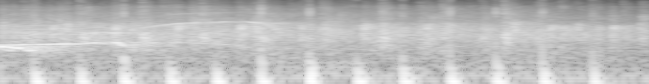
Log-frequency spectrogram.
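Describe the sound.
Audience applause at a live comedy game show, a steady patter of clapping that holds at an even, moderate level throughout with no talk over it.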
